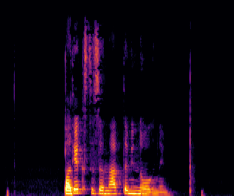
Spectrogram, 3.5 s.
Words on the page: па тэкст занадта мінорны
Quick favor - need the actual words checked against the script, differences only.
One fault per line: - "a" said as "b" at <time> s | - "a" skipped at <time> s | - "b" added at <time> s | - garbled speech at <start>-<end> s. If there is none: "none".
none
